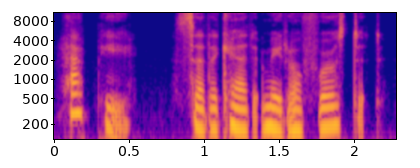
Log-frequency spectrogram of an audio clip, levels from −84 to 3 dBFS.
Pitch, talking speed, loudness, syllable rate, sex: 190 Hz, 185 wpm, -18 LUFS, 4.8 syllables/s, female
